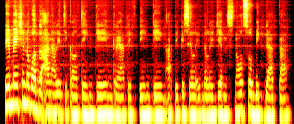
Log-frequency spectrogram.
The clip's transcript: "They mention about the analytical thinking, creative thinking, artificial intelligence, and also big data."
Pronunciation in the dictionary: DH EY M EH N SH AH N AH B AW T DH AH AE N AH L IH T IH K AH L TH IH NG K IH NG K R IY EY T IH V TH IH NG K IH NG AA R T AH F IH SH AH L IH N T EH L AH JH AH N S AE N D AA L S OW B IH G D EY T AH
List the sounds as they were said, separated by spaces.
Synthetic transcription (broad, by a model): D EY M EH N SH AH N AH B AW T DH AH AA N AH L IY T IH K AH L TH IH NG K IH NG K R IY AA T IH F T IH NG K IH NG AA R T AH F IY S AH L IH N T EH L AH JH AH N S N AA L S OW B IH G D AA T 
